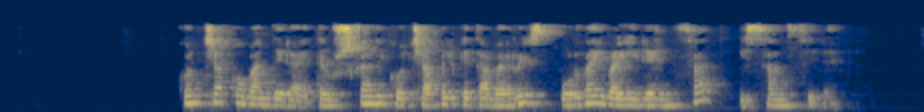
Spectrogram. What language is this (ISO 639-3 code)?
eus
